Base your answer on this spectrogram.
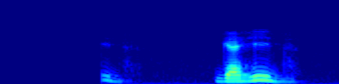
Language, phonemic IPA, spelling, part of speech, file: Pashto, /ɡəhid͡z/, ګهيځ, noun, Gahidz-Kamran.ogg
- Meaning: morning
